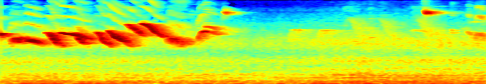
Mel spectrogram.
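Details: Chick of the green-winged saltator producing a fast series of rising-and-falling slurred notes for about two seconds, then near quiet with one faint high note.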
